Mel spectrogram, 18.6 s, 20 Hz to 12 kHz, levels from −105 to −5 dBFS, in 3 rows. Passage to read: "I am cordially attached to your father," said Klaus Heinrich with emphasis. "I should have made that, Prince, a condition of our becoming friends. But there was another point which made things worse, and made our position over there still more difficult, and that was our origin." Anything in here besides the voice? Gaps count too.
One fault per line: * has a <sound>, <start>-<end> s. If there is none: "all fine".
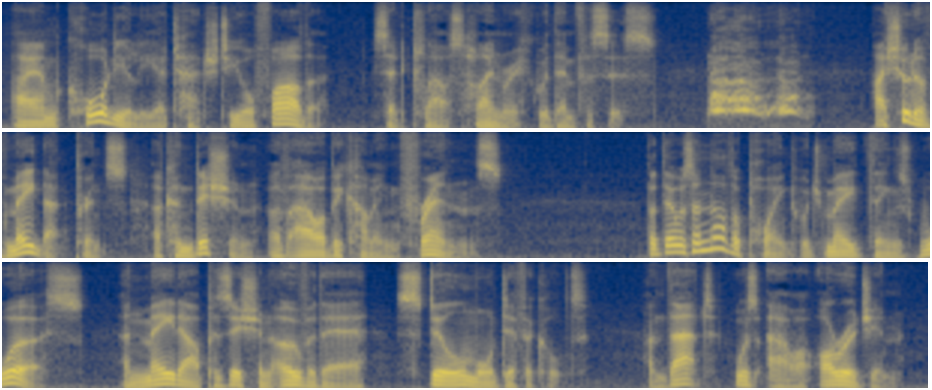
* has a bark, 4.7-5.4 s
